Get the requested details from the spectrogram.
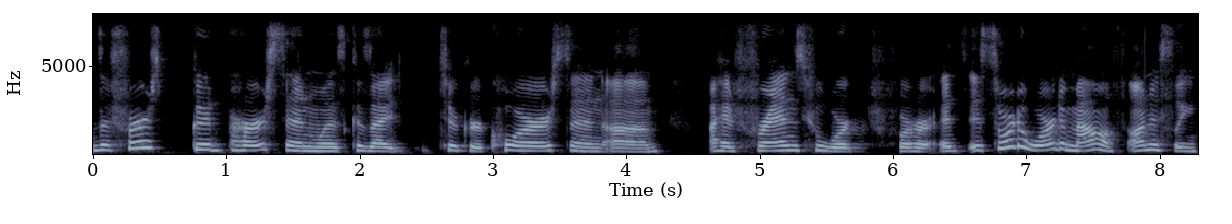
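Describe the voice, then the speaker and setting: Using a normal speaking voice, a woman with an American accent talks at a fairly slow pace in a fairly high pitch, with ordinary pitch variation and very even loudness. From Houston, Texas. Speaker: geochemistry PhD student. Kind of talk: casual interview.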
